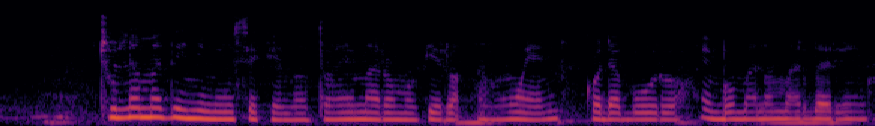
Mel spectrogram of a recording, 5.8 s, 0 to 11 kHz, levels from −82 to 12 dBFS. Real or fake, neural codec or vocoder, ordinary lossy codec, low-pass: fake; codec, 16 kHz, 16 kbps, FunCodec, trained on Chinese and English, 50 frames a second; none; 7.2 kHz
